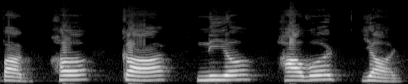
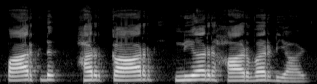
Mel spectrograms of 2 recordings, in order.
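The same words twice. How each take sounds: First: The r sounds are dropped after vowels. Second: The r sounds are clearly pronounced throughout. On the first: "British accent देखो ... तो आर इस तरीके से silent है" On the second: "American उस पर बोलोगे एक्सेंट पे तो ये आर आएगा"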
